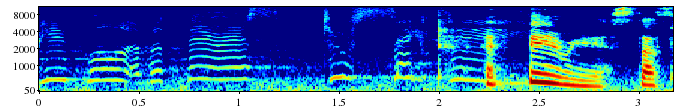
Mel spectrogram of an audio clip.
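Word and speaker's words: Etheirys: to Bear the people of aus to safety etherious that's how you pronounce it our time has come my friends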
